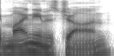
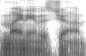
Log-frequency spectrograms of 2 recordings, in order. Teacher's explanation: Question inflection or uptalk at the end of a statement. It makes a statement sound like a question seeking validation.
